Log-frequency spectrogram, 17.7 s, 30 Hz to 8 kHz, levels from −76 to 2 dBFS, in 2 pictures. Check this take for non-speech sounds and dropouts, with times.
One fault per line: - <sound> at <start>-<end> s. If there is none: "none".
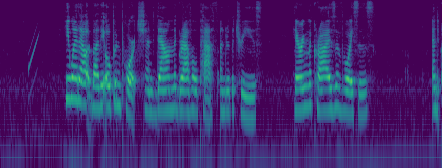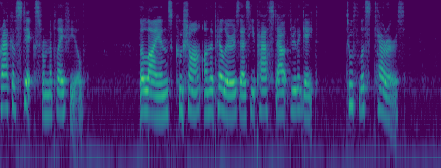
- chirp at 0.6-0.8 s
